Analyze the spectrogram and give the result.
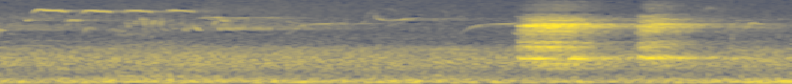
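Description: Waterfowl call twice in quick succession, loud, harsh honking bursts that follow faint thin whistles from other birds, all over a steady low outdoor rumble, in marshy ground by a river swollen by a week of rain.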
